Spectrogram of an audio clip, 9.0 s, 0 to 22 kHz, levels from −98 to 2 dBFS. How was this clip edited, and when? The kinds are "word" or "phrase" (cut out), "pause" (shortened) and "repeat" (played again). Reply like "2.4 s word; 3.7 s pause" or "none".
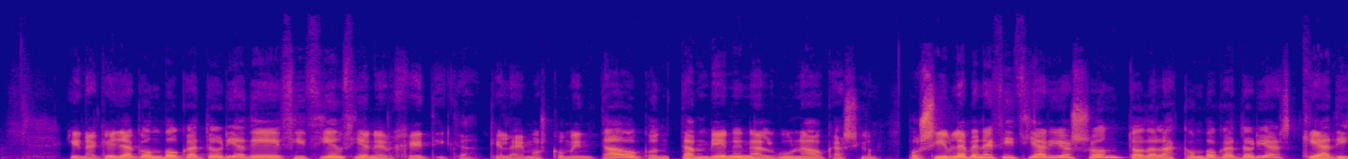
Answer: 4.5 s word; 6.0 s pause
